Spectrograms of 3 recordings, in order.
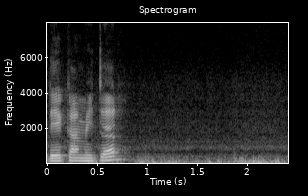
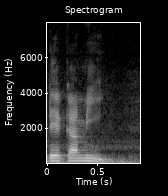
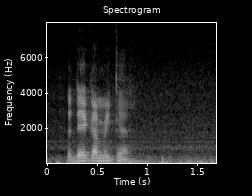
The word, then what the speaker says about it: ডেকামিটার: আর এটার উচ্চারণ হচ্ছে ডেকামিটার, সংক্ষেপ হচ্ছে ডেকামি। তোমরা এটিকে ডেকো বলো, ডেকো বলা যাবে না, ডেকো বললে ভুল, ডেকা কয়াকার, ডেকামিটার।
